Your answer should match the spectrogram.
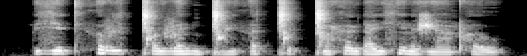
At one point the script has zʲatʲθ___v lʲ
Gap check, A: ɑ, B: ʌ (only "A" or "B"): B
